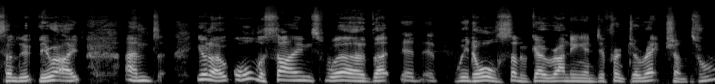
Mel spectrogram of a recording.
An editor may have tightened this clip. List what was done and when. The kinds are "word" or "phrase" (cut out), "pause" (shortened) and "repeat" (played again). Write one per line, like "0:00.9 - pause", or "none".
none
